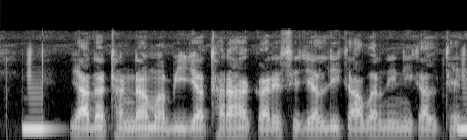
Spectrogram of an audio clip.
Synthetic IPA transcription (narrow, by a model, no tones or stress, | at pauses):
jaːd̪aʈʰə̃ɳɖamãbiːd͡ʒat̪ʰəɾaɦakəɾesed͡ʒəld̪ikaːbəɾnĩnɪkəlt̪ʰeː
